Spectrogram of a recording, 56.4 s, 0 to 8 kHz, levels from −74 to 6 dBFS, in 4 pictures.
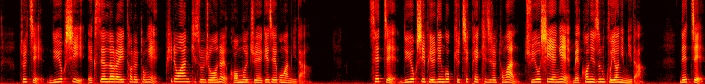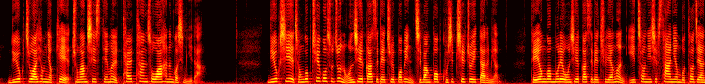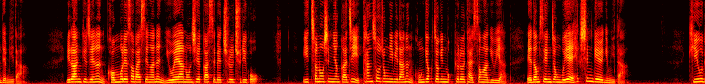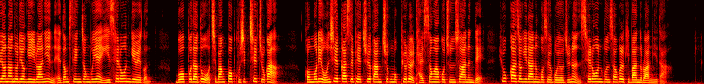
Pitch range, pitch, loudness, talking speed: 220-255 Hz, 240 Hz, -18 LUFS, 300 characters per minute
